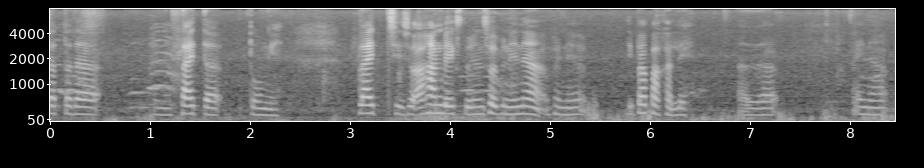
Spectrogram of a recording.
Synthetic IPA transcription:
sɐt̚pɐdɐ | nɐpʰlajtːɐtoŋi | pʰlajt̚sisuaɦanbɐekspiɾiɐnsojbɐninɐ̰kʰojnedipapakʰɐlːeɐ̰dudɐː | jnɐ

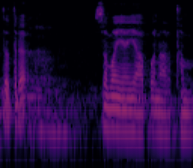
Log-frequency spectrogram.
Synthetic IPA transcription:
t̪ɐ̰t̪ɾɐ̰ | sɐmɐjɐ̃jaːpɐnɐɾt̪ʰɐm

